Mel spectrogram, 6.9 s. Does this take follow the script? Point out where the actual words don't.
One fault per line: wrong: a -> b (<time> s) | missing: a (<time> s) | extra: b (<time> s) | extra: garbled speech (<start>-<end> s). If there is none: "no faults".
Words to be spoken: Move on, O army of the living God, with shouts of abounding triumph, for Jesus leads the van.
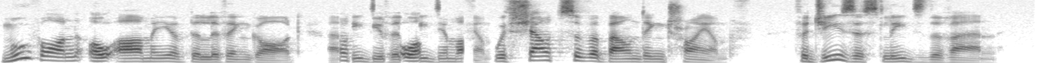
extra: garbled speech (2.2-3.3 s)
